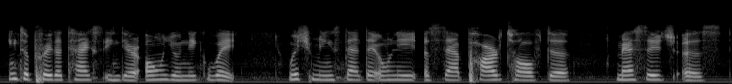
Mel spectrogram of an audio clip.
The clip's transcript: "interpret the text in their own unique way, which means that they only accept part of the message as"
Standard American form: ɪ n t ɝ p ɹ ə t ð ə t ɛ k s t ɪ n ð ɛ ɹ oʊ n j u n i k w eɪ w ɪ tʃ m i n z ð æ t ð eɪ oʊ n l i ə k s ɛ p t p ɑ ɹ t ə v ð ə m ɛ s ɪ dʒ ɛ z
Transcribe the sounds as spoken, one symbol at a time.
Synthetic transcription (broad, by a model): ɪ n t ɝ p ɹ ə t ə t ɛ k s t ɪ n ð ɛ ɹ oʊ n j u n i k w eɪ w ɪ tʃ m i n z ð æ t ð eɪ oʊ n l i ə s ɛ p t p ɑ ɹ t ə v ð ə m ɛ s ɪ dʒ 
